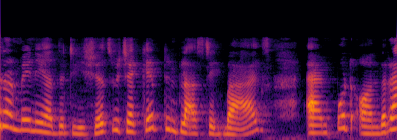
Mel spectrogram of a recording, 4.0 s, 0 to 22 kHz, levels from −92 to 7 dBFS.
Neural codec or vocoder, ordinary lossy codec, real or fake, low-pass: none; none; real; 7.2 kHz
